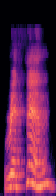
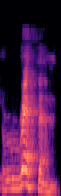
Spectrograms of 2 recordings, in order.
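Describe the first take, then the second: First: The stress is on the second syllable. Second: The stress is on the first syllable. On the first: The speaker calls it wrong. "I don't say rhythm" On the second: The speaker calls it right. "Because the stress goes in this part"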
